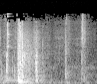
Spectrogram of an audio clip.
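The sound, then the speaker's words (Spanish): A bedroom door in a king's chamber opens with a few wooden clunks and thumps, the loudest near the start, followed by fainter knocks. No voices are heard. “El rey de High Hills abre la puerta de su alcoba e introduce al doctor en ella.”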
